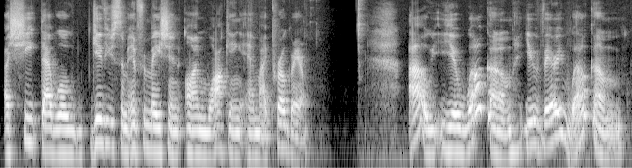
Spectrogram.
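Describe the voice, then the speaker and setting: A middle-aged woman coach talks through exercise tips on a casual live stream, her voice low-pitched. She speaks at a slow, easygoing pace, stopping to answer viewers' comments with a laugh. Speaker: host and fitness coach.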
